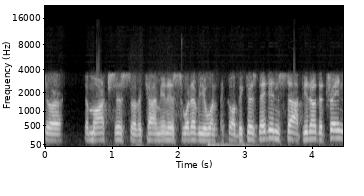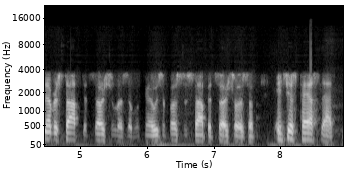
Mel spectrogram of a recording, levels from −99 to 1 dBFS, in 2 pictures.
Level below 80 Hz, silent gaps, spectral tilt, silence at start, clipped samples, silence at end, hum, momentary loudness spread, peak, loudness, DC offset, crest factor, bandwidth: -52 dBFS; none; -7 dB/octave; 0 s; under 0.1%; 0.15 s; none; 11 LU; -6 dBFS; -23 LUFS; under 0.1%; 18 dB; 7 kHz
